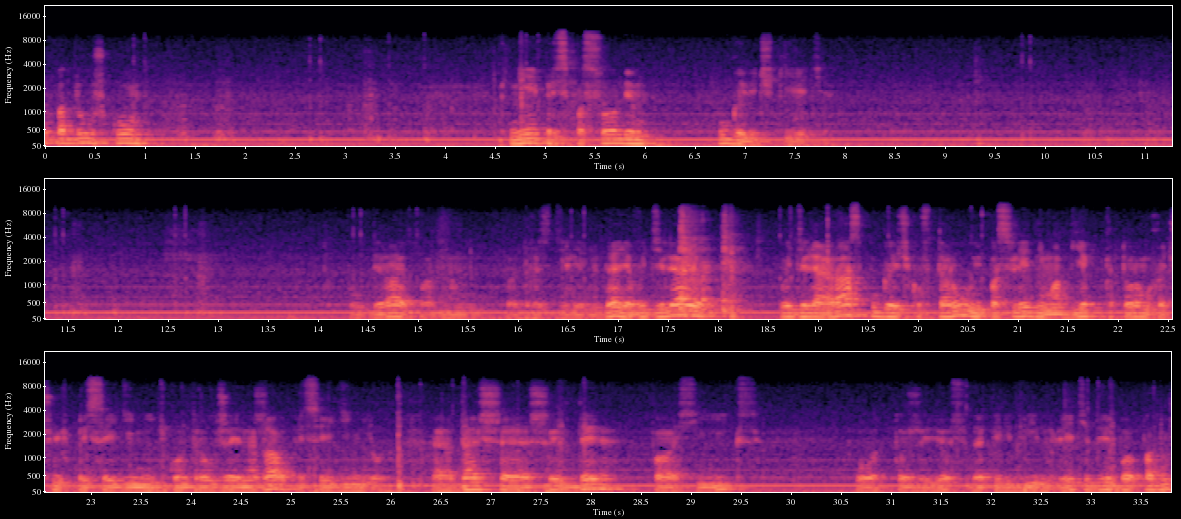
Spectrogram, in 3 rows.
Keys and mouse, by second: 1.6-4.6 drag, 4.6 middle click, 5.0-6.9 right drag, 9.9-13.2 drag, 12.7 middle click, 13.6 click, 13.9 right click, 14.5 middle click, 14.7-16.8 drag, 15.9-17.1 middle drag, 17.1-18.7 right drag, 18.7 middle click, 18.9-22.5 right drag, 23.7 ctrl+j, 25.4 KP_1, 26.0 middle click, 27.7 shift+d, 33.2 right click.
